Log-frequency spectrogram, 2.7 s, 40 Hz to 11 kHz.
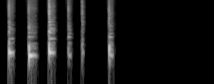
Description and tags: JV bongo loops for ya 1!
Recorded with various dynamic mic (mostly 421 and sm58 with no head basket)
bongo, congatronics, Unorthodox, loops, samples, tribal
